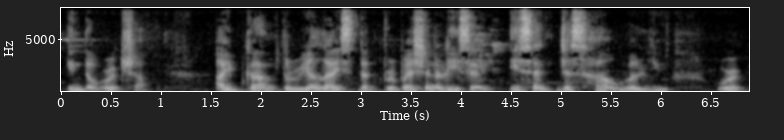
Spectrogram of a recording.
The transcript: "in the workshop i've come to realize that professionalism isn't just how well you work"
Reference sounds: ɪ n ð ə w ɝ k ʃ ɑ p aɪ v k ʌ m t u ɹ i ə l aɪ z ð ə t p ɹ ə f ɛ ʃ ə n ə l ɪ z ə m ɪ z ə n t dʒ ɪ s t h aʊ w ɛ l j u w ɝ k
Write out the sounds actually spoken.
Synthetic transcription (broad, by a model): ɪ n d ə w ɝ k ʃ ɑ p aɪ b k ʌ m t u ɹ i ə l aɪ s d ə t p ɹ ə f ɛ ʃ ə n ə l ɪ s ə m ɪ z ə n t dʒ ɪ s t h aʊ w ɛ l j u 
